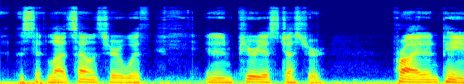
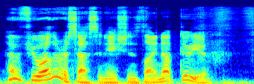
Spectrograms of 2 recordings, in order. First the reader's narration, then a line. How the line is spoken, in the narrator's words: Danilo asked cheerfully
